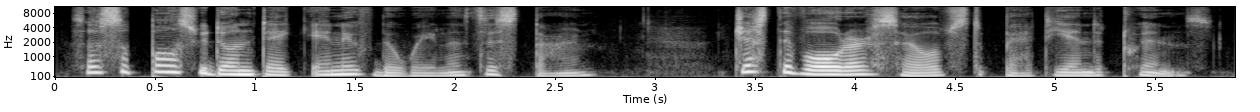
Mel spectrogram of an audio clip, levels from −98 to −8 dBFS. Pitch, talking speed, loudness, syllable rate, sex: 170 Hz, 185 wpm, -20 LUFS, 5.7 syllables/s, female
